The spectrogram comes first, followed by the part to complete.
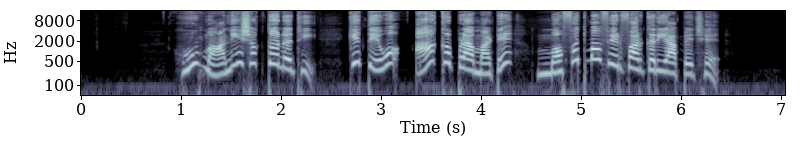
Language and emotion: Gujarati, surprised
